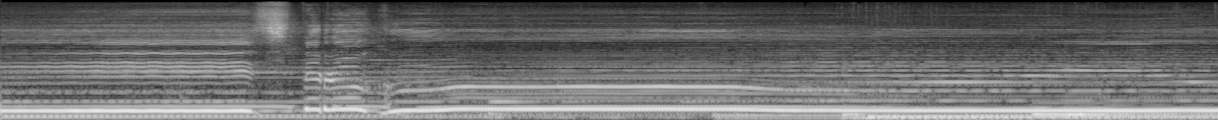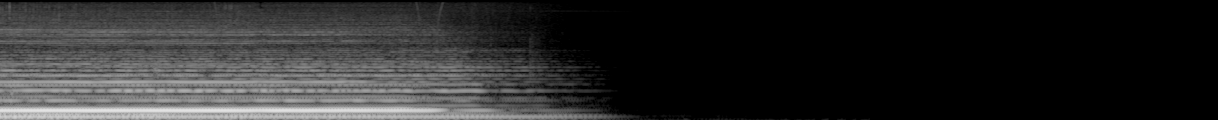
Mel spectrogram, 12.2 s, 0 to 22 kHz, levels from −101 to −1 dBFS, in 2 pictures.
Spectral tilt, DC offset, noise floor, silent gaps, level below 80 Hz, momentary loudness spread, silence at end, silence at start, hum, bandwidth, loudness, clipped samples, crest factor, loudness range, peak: -7 dB/octave; under 0.1%; under -90 dBFS; none; -44 dBFS; 3 LU; 3.6 s; 0 s; none; 16.5 kHz; -16 LUFS; under 0.1%; 12 dB; 8 LU; -4 dBFS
